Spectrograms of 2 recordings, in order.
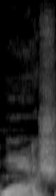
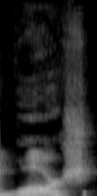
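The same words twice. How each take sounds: First: The word has the standard pronunciation. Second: The word has a regional, nonstandard pronunciation. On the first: This is the usual way to say it. The speaker calls it right. "instead of wash" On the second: This is how the people being mocked say it. The speaker calls it wrong. "say wash instead of"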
